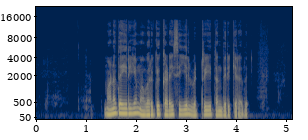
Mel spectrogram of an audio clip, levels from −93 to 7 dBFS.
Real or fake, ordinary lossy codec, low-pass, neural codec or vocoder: real; MP3, 96 kbps; 14.4 kHz; none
